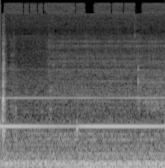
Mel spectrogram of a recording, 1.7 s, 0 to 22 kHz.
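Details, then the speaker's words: 2008 Dodge Charger 3.5L idling after a no-start was fixed by replacing the starter fuse/relay under the hood: steady, even low rumble, no misses or knocks, faint constant tone; engine healthy. "so there was the only problem was in the fuse"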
